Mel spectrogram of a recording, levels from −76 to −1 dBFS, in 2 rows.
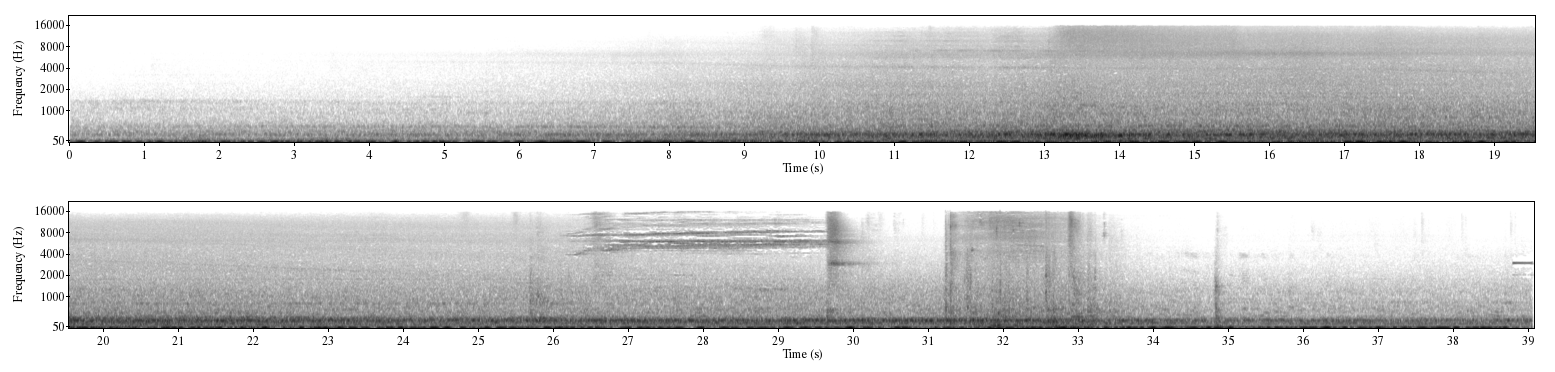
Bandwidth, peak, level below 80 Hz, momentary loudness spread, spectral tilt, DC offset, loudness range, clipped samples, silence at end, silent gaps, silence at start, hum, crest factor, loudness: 16 kHz; -2 dBFS; -30 dBFS; 16 LU; -5 dB/octave; under 0.1%; 17 LU; under 0.1%; 0 s; none; 0 s; none; 16 dB; -22 LUFS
